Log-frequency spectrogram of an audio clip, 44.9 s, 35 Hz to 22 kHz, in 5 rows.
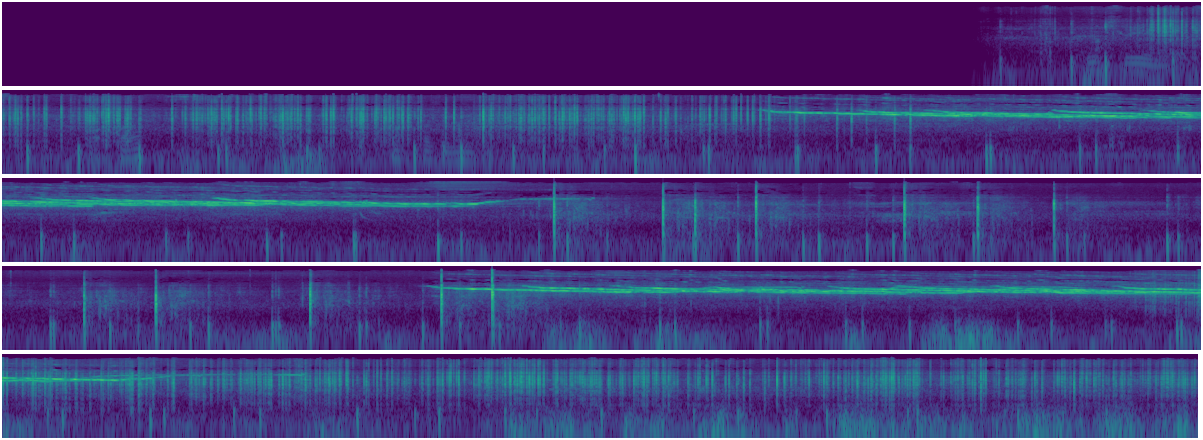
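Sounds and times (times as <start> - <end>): firework bangs: 7.9 - 44.9
firework whistles falling in pitch: 13.0 - 23.5, 30.1 - 44.9.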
